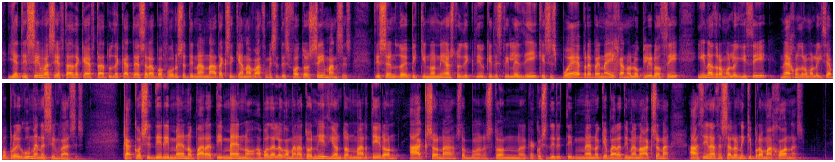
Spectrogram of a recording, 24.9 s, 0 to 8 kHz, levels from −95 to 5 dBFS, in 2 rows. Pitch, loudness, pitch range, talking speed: 140 Hz, -19 LUFS, 125-155 Hz, 125 wpm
